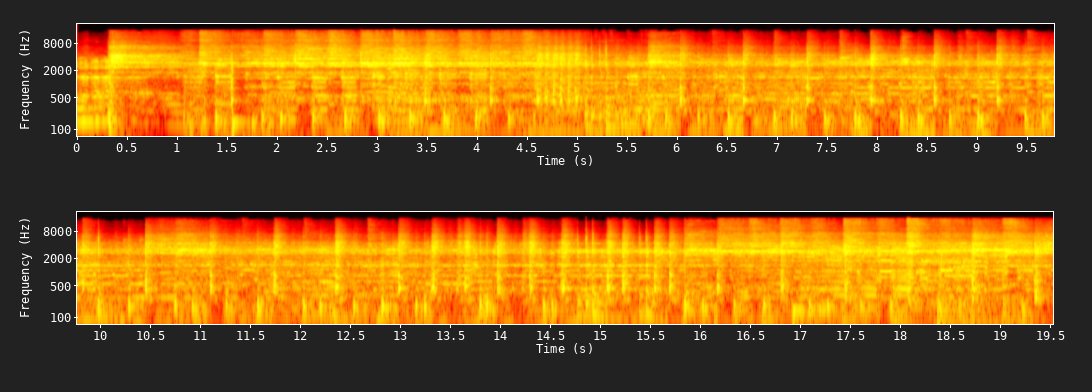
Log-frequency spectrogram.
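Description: Punk-ska band playing live, with the drum kit loud and close: a fast, driving beat of kick, snare and crashing cymbals over the band. The song kicks in suddenly right at the start.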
